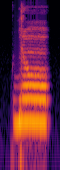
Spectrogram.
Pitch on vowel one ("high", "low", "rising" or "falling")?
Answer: low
